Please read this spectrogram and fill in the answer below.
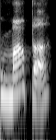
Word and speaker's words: Mappa: They call my sister Mappa, as in rhymes with Papa.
